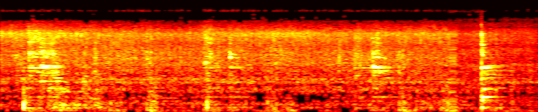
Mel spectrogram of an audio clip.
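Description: Chana and spices roast in a pan for pulao while being stirred, producing a continuous close crackling sizzle with occasional scrapes and a sharp utensil knock near the end, no voices.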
